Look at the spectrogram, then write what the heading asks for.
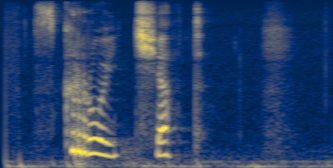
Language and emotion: Russian, positive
